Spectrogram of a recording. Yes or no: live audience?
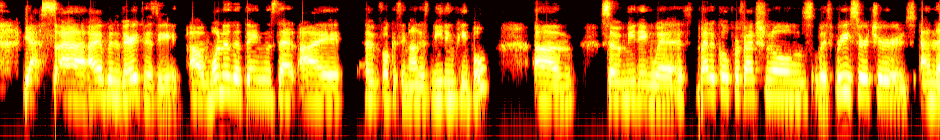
no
